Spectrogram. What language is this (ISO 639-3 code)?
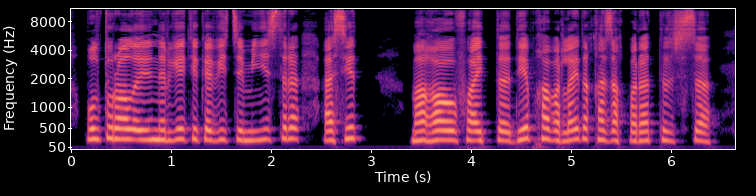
kaz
